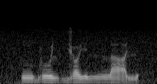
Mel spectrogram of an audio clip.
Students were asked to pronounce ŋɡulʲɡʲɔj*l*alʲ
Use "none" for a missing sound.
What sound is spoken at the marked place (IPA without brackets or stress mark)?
lː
